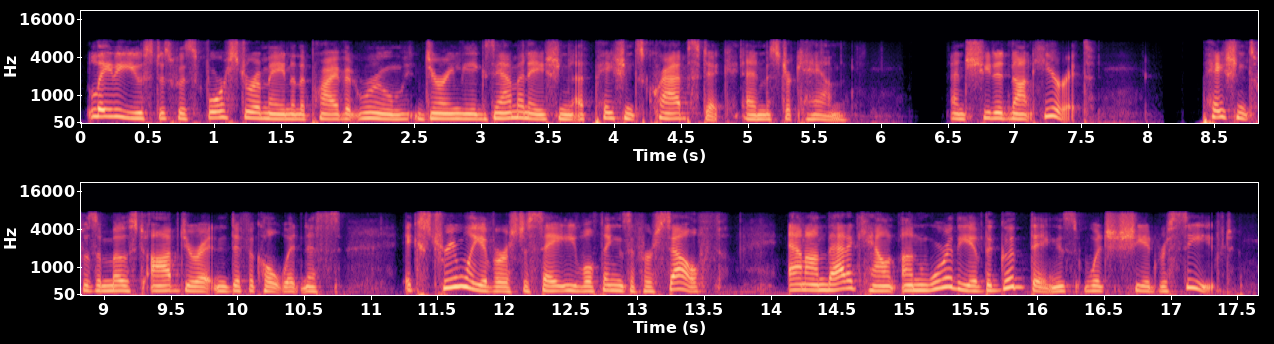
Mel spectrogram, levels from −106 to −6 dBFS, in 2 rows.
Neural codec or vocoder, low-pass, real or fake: codec, 16 kHz, 8 kbps, FunCodec, trained on Chinese and English, 25 frames a second; 7.2 kHz; fake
